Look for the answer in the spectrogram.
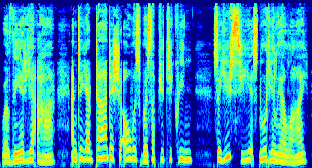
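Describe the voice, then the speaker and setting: A woman's voice: on the low side, lively intonation, normal speed, a little mellow, dry recording, clean studio sound, lightly acted. An actress playing a blunt but tender, protective older mother figure with a Glaswegian accent in an audio drama. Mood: soothing, protective. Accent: Glaswegian Scottish.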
